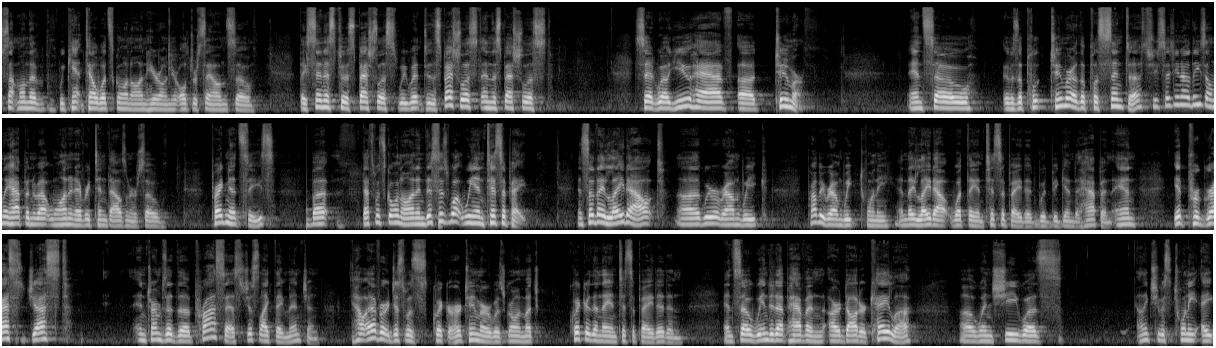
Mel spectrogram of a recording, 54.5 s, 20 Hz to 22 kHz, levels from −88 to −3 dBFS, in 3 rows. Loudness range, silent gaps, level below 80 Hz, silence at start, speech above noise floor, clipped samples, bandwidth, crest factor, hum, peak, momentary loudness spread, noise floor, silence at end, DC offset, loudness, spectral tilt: 4 LU; none; -78 dBFS; 0 s; 40 dB; under 0.1%; 18 kHz; 18 dB; none; -6 dBFS; 11 LU; -64 dBFS; 0 s; under 0.1%; -24 LUFS; -5.5 dB/octave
